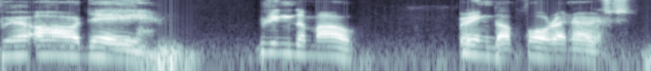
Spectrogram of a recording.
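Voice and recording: Shouting in a put-on character voice, a man speaks very slowly at a medium pitch.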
